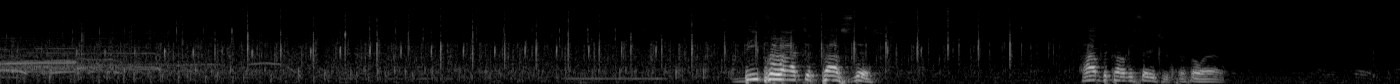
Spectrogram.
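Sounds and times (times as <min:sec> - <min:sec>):
high whistles: 0:00.0 - 0:10.3
people cheering: 0:00.0 - 0:12.1
crowd applauding outdoors: 0:00.0 - 0:12.2
speech: 0:07.4 - 0:08.8, 0:10.8 - 0:12.3.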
